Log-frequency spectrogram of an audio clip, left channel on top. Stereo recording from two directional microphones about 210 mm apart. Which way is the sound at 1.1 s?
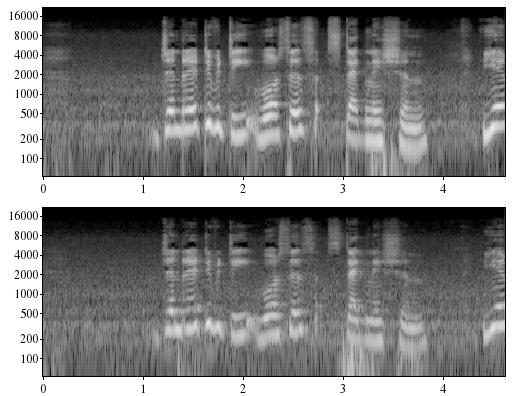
50° left (ahead or behind).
